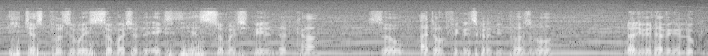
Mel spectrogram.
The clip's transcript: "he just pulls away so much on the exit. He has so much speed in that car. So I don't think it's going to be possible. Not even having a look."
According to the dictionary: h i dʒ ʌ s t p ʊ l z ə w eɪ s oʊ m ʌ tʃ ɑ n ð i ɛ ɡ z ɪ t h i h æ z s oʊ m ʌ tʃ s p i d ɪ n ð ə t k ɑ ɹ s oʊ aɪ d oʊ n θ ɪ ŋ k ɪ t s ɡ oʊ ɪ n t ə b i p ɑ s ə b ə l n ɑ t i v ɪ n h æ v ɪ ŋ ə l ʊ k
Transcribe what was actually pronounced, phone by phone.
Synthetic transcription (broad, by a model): h i dʒ ʌ s t p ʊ l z ə w eɪ s oʊ m ʌ tʃ n ð i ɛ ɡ s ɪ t h i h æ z s oʊ m ʌ tʃ s p i d ɪ n ð ə t k ɑ s oʊ aɪ d oʊ n θ ɪ ŋ k ɪ t s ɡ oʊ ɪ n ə b i p ɑ s ə b ə l n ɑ t i v ɪ n h æ v ɪ ŋ ə l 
